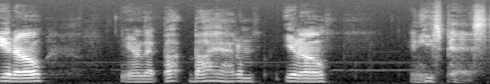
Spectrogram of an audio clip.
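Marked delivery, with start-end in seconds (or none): 1.7-2.6 soft, sad, halting, hesitant delivery. Reacting to a scene, repeating an actor's goodbye line: imitating Dave Foley's sad hesitant goodbye. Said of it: "he's so sad that Eve did this".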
